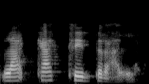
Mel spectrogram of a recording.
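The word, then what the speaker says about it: catedral: come up La Cathedral now I know it looks like cathedral but there's no h in there so make sure it's a nice La Cathedral so the tongue comes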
